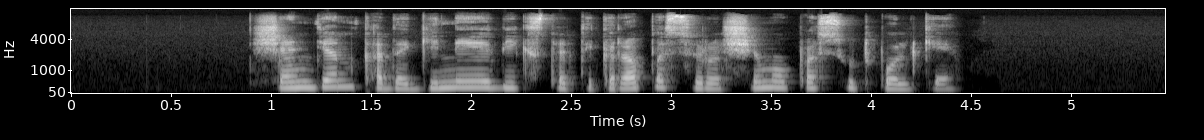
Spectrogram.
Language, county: Lithuanian, Vilnius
